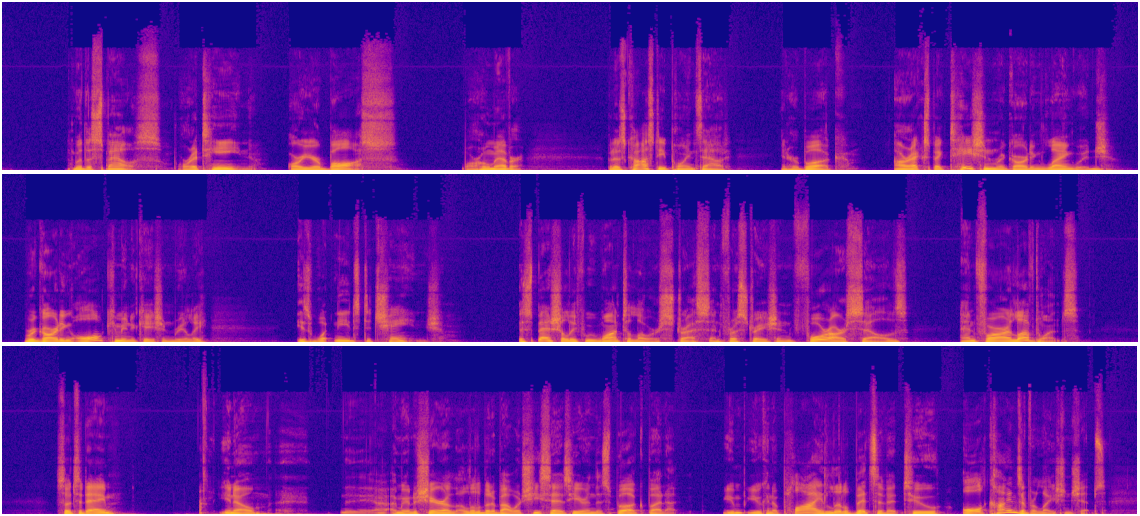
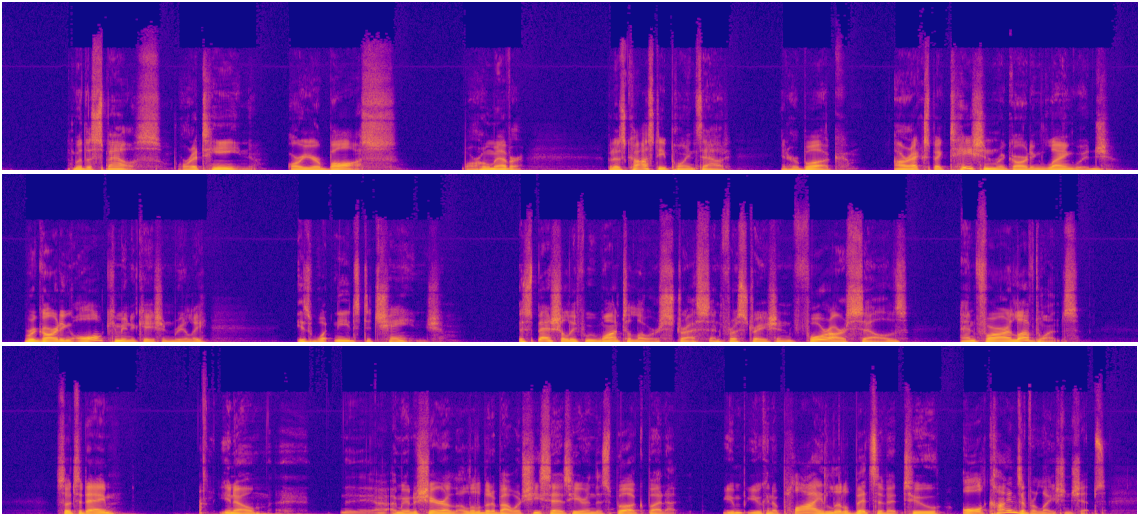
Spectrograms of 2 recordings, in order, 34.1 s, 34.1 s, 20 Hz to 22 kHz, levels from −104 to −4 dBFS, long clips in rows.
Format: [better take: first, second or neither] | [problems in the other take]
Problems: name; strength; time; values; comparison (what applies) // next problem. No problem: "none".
neither | none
